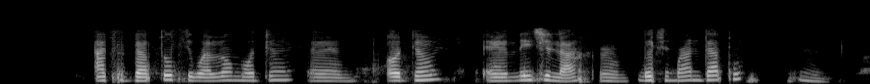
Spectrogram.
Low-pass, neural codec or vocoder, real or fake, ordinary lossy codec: 5.4 kHz; codec, 44.1 kHz, 1.7 kbps, Pupu-Codec; fake; Opus, 24 kbps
